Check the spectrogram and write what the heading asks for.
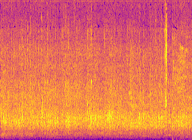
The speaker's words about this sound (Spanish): Dale un buen aplauso al Señor, amado hermano.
